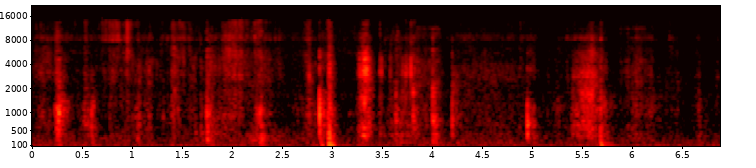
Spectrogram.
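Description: Faint handling noise from a pair of sneakers being turned over in the hand: scattered soft rustles and light clicks, the loudest about three seconds in and again just before six seconds.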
